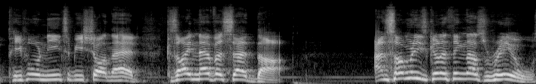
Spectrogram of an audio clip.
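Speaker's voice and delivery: high-pitched, worked-up denial; indignant protest. Real, not acted. Streamer denies the fake AI clip to viewers, indignant and high-pitched.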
